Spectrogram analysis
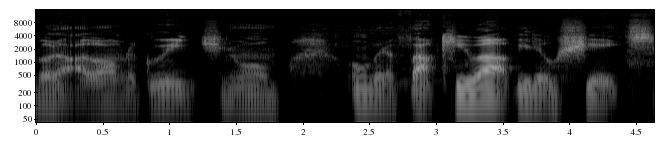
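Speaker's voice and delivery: put-on tough voice with London accent. Joking about a Grinch voice to avoid: Ray Winstone Grinch voice. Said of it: "turn my Grinch into a Ray Winstone kind of".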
